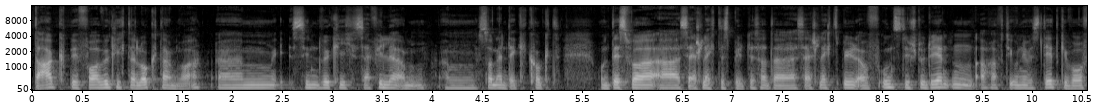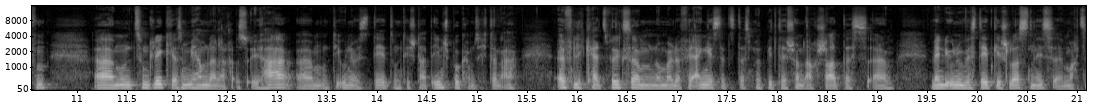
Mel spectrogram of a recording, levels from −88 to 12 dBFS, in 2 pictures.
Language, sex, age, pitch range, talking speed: German, male, 20-39, 115-130 Hz, 230 wpm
